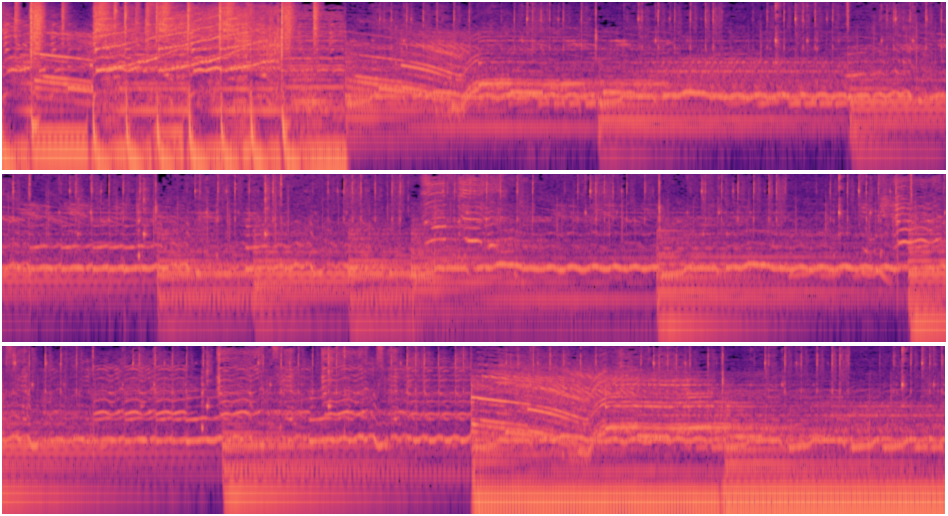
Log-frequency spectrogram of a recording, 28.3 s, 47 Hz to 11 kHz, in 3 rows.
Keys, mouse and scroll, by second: 0.2 ctrl++, 10.1 ctrl+-, 10.4 ctrl+-, 15.4 ctrl+a.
